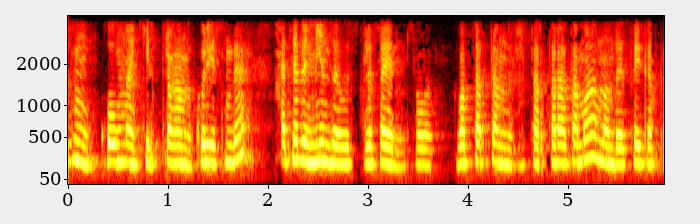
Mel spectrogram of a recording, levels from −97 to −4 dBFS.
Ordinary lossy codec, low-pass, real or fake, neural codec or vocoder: AAC, 24 kbps; 3.6 kHz; fake; vocoder, 22.05 kHz, 80 mel bands, WaveNeXt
